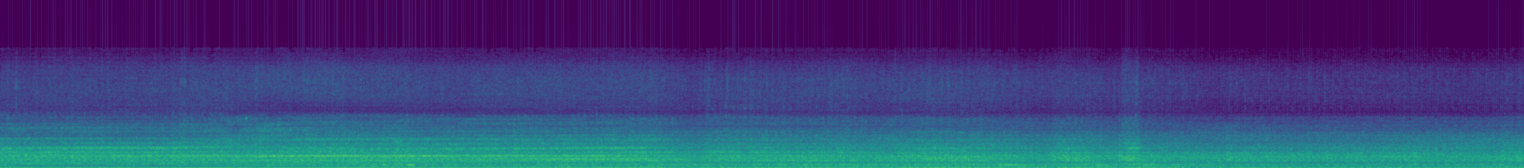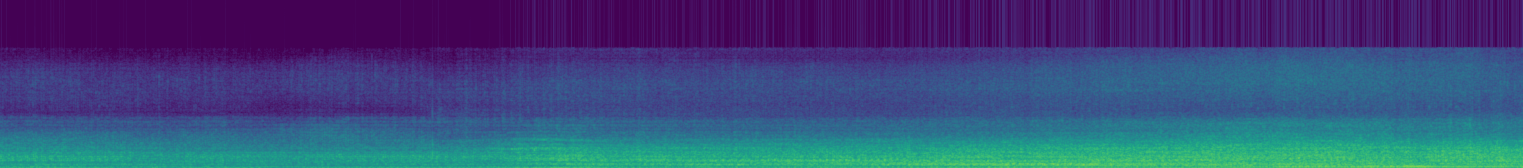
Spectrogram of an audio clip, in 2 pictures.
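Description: Tractor diesel engine working under load as it pulls a mounted plough through the soil. Its note steps down about twelve seconds in and again a few seconds later, then rises and grows louder from about twenty seconds in as the tractor comes close.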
